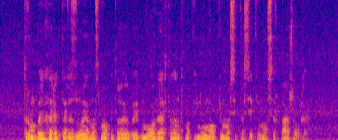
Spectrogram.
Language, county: Lithuanian, Telšiai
